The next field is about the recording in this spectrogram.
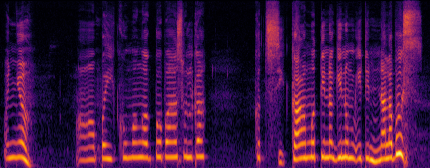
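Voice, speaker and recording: A woman's voice: sits high, steady tone, measured pace, darkish tone, dry recording, studio quality. A woman playing a level-headed male buddy in an audio drama, questioning and admonishing. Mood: taken aback. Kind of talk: Ilocano audio drama acting. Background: faint music.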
